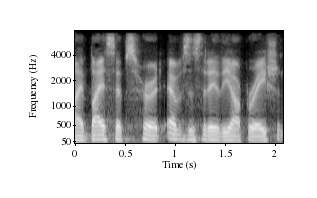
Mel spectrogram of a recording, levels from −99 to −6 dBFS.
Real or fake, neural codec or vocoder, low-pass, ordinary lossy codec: real; none; 7.2 kHz; MP3, 64 kbps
